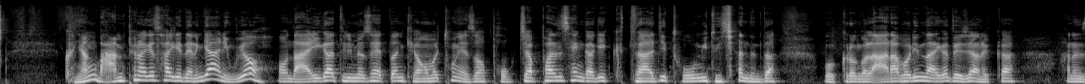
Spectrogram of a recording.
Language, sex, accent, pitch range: Korean, male, native, 140-200 Hz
